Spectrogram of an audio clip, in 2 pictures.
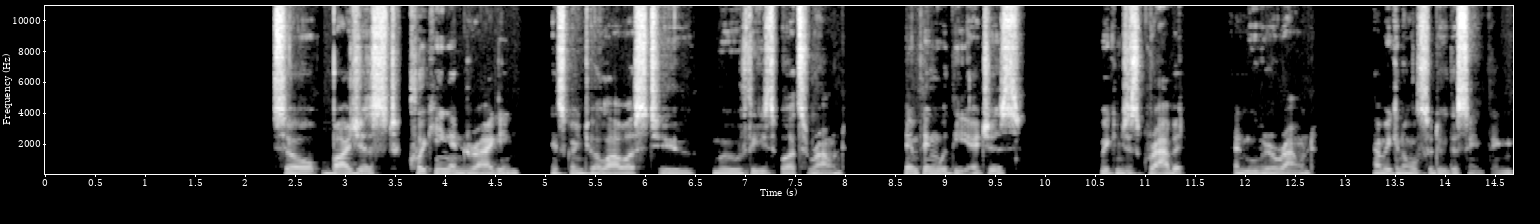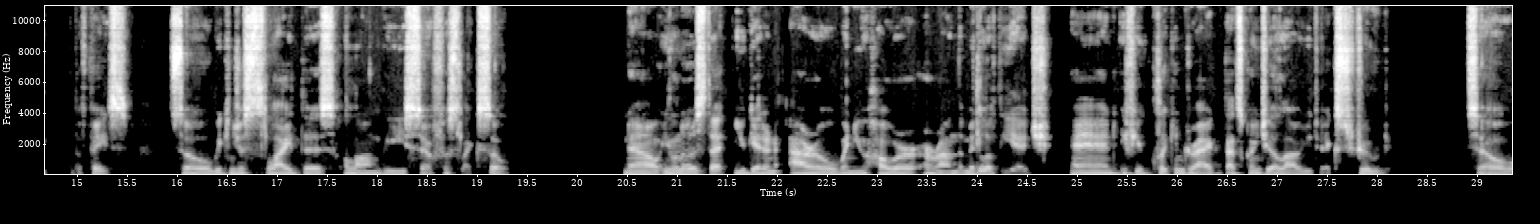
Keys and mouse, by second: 3.8 click, 10.3 click, 25.5 click.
